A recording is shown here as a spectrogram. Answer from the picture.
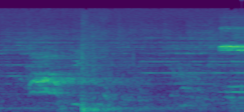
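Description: A short shout from a man, then a single dull thump just before a second in, as play goes on at a football match.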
